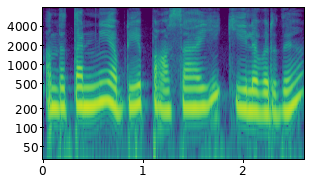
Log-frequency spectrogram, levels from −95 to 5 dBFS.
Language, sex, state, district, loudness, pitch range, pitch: Tamil, female, Tamil Nadu, Nilgiris, -12 LUFS, 200-230 Hz, 215 Hz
